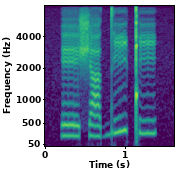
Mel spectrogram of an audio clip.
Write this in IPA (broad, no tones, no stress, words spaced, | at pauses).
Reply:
eʃa d̪iǃi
